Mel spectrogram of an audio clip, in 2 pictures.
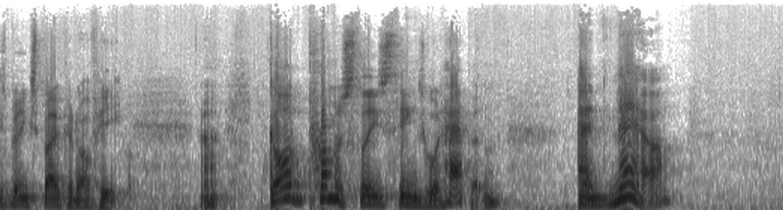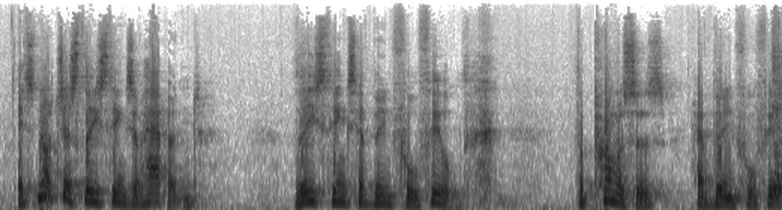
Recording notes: A talk preached at Christ Church Durham.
